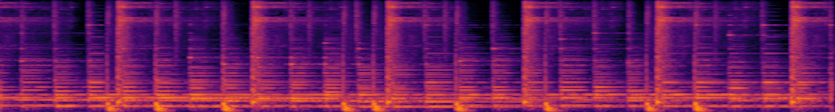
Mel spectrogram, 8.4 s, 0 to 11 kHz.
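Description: A bright, tinkling synth sequence from Arturia Analog Lab 4, with repeating plucked notes layered over sustained piano chords, with a flute-like tone poking through at times.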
